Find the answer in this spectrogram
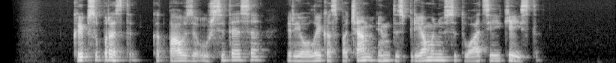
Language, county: Lithuanian, Vilnius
